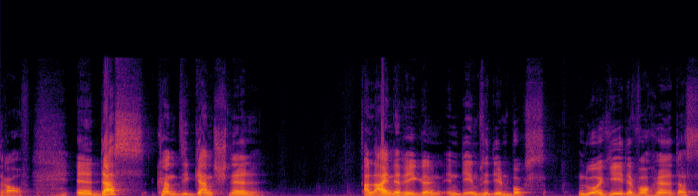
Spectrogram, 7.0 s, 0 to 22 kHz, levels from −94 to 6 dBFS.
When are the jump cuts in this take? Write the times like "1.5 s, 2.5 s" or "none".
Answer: none

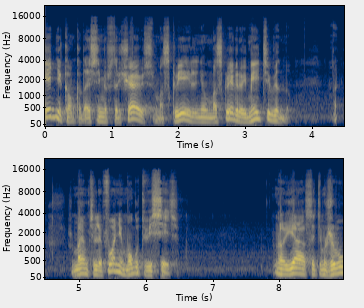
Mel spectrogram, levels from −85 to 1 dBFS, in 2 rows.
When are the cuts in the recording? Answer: none

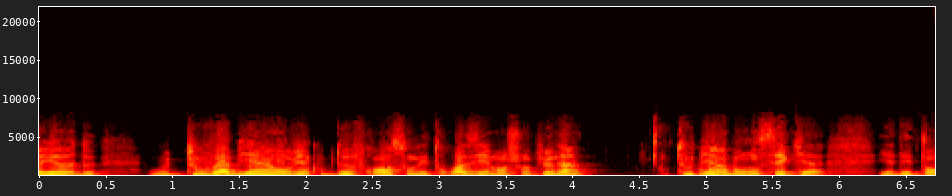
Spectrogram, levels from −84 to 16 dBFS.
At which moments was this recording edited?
2.0 s, 5.0 s

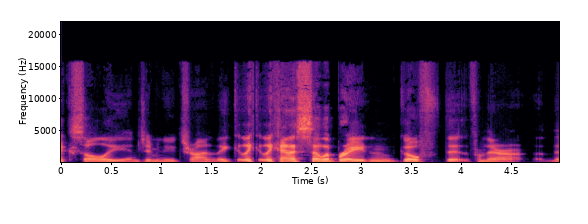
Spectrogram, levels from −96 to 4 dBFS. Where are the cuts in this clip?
1.9 s

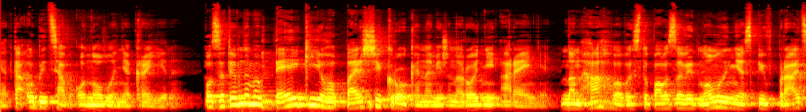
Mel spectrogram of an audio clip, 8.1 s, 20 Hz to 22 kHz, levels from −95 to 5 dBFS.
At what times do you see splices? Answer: 2.6 s

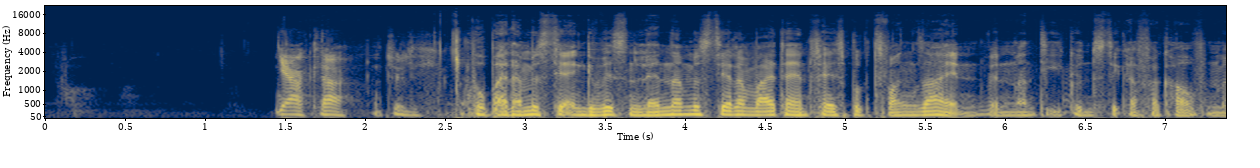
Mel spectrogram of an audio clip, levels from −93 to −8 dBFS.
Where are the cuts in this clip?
none

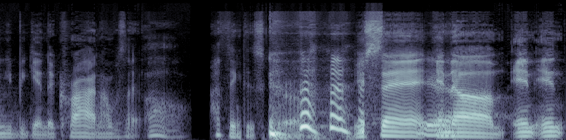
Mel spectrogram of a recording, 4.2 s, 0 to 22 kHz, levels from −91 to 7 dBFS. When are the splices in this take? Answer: 1.5 s, 1.8 s, 2.7 s

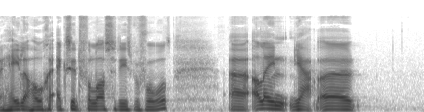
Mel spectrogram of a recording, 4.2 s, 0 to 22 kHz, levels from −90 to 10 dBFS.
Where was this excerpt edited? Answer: 3.2 s

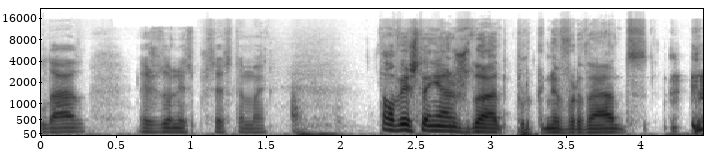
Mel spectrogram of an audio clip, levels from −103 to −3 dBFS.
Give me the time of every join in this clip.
none

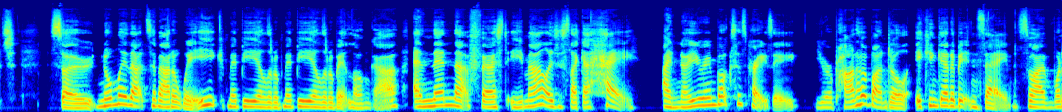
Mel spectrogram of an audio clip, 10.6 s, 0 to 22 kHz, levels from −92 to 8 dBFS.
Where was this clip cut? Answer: 2.8 s, 4.1 s, 7.5 s

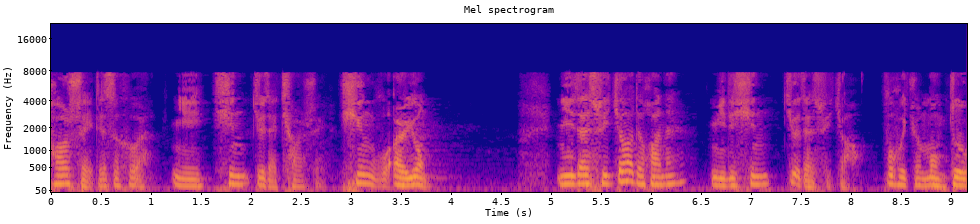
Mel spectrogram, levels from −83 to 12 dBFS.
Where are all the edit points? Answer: 2.8 s, 8.3 s

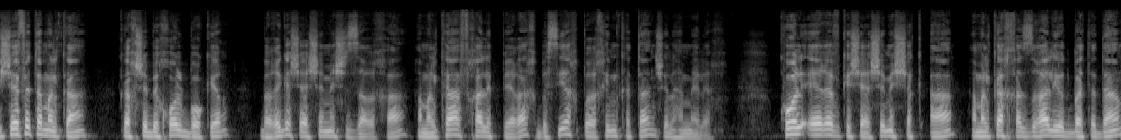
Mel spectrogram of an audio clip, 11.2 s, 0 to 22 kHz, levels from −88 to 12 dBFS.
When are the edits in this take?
4.1 s, 6.6 s, 9.6 s

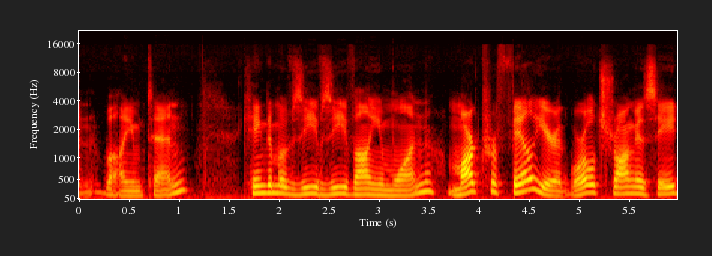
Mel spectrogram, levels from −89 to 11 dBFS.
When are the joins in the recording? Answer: 2.4 s, 4.8 s

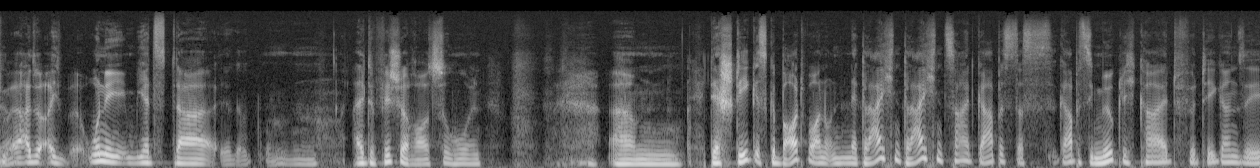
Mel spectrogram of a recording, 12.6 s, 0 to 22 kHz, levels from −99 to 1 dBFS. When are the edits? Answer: 1.8 s, 9.0 s

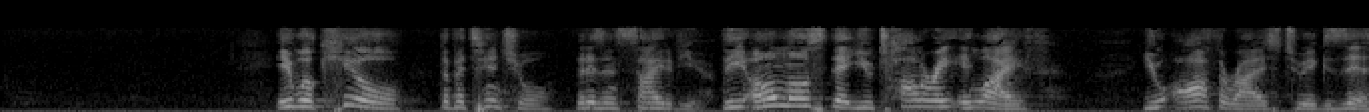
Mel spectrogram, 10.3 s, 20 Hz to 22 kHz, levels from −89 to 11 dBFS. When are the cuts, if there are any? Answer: 5.3 s, 7.3 s

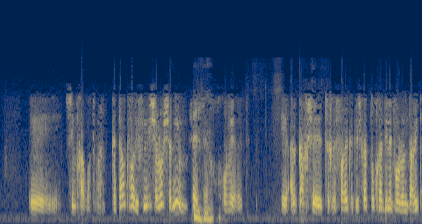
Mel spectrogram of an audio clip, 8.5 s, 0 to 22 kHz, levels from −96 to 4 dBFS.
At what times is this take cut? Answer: 2.2 s, 3.8 s

